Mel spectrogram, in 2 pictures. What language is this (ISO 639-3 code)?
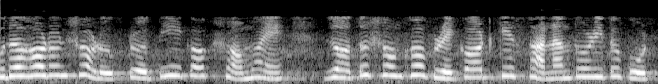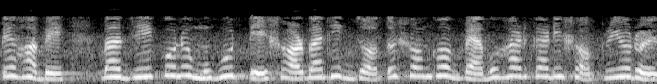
ben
